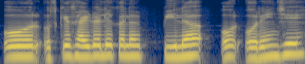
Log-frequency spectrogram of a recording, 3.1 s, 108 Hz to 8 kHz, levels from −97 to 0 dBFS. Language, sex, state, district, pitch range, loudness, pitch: Hindi, male, Madhya Pradesh, Bhopal, 180-195 Hz, -15 LUFS, 185 Hz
